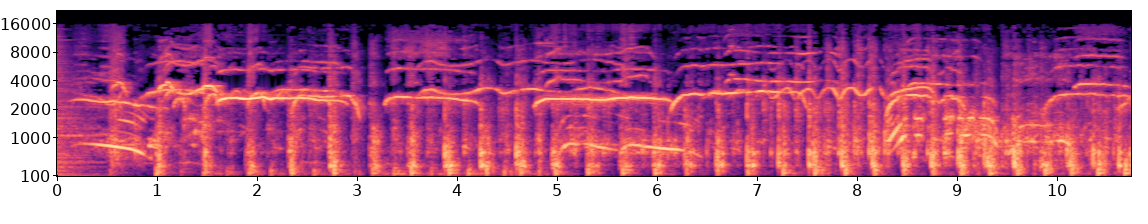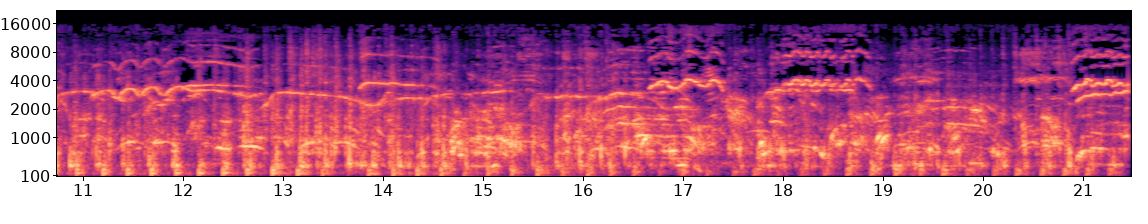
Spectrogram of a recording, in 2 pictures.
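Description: Live percussion music: fast, even drumming at about five beats a second, with a shrill, wavering melody gliding above it and crowd voices mixed in.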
